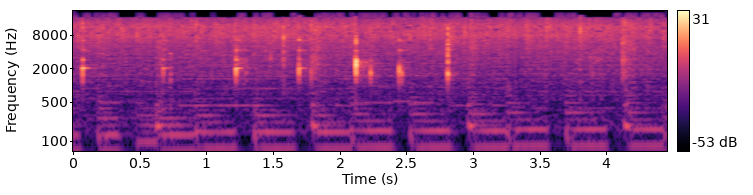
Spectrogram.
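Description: Silkworm pupae (beondegi) boiling in a pot, with a steady bubbling, sizzling simmer and a repeating low pulsing rumble, plus occasional light clinks, close and moderately loud.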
